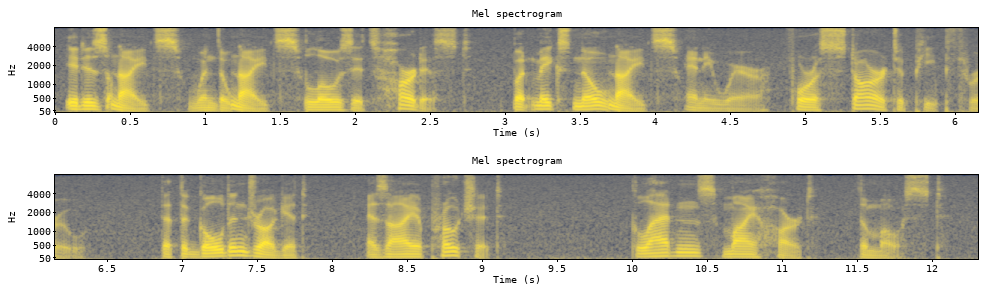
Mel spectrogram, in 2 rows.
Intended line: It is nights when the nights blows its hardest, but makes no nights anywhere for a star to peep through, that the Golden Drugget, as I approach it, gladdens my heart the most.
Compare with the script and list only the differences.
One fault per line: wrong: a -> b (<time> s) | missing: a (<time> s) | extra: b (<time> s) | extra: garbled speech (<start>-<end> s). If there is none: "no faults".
no faults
